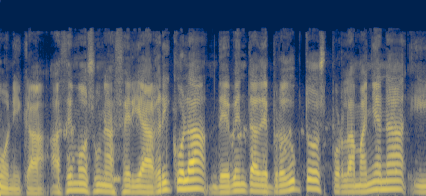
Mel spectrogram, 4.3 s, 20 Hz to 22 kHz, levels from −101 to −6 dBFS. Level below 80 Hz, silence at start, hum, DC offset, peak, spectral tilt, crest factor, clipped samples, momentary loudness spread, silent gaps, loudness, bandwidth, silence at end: -56 dBFS; 0 s; none; under 0.1%; -6 dBFS; -6 dB/octave; 16 dB; under 0.1%; 7 LU; none; -22 LUFS; 12 kHz; 0 s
